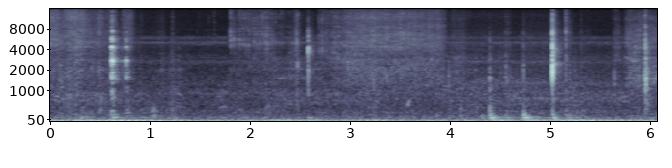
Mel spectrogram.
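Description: Plastic cover sheet of a diamond painting canvas rustling as it is peeled back from the adhesive, with a few sharp clicks; the loudest comes about five seconds in.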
